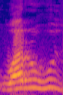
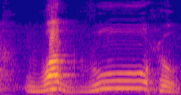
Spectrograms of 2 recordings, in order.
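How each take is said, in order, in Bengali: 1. র একবার বলা হয়, ছোট ও হালকাভাবে। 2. র ধরে রেখে চাপ দিয়ে বলা হয়, তাই ডাবল শোনায়। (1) "যদি কইলাই তে একটা রা উচ্চারণর" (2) "এটারে একটু ধাক্কা দিয়া"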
